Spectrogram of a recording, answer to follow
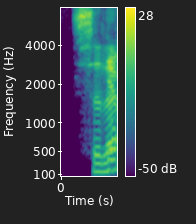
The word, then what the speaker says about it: Celeste: Celeste.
